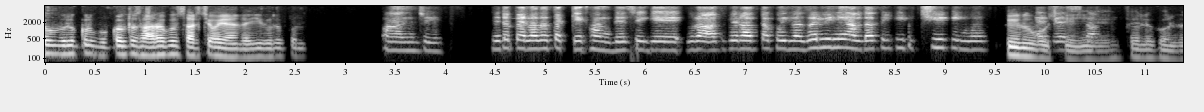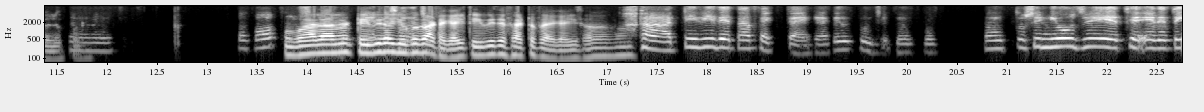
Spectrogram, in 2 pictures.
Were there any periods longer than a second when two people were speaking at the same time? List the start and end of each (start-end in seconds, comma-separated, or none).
13.8-15.4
